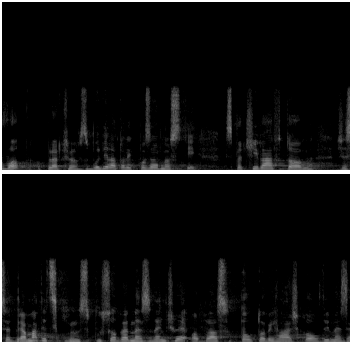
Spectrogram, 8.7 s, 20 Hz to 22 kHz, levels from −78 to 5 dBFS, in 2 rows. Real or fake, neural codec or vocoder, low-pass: fake; codec, 32 kHz, 1.9 kbps, SNAC; 10.8 kHz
